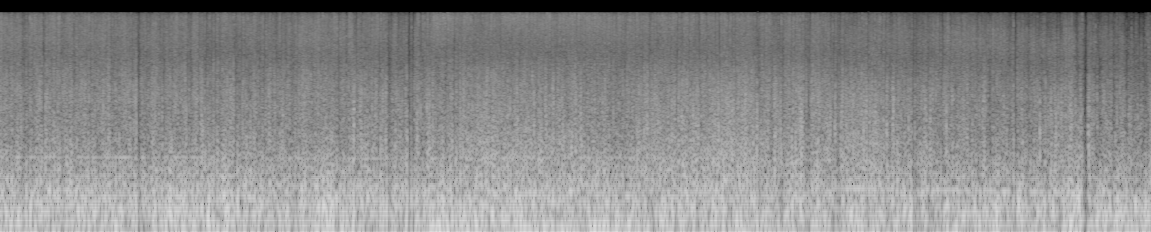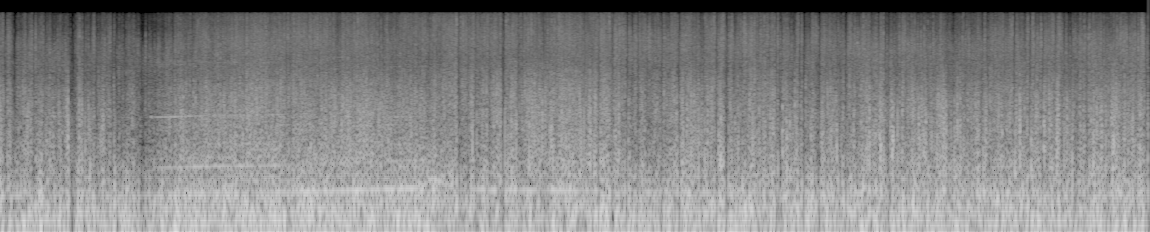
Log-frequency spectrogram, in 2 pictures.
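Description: Heavy wind buffeting on the microphone over a Kawasaki sport bike's engine pulling steadily at road speed. The engine note rises a little about halfway through.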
